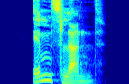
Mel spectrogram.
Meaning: 1. A region on the Ems River in western Lower Saxony and northern North Rhine-Westphalia, Germany 2. a rural district of Lower Saxony; seat: Meppen
- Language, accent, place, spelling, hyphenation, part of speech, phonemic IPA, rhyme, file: German, Germany, Berlin, Emsland, Ems‧land, proper noun, /ˈɛmslant/, -ant, De-Emsland.ogg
